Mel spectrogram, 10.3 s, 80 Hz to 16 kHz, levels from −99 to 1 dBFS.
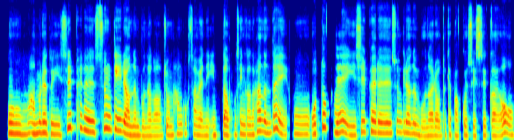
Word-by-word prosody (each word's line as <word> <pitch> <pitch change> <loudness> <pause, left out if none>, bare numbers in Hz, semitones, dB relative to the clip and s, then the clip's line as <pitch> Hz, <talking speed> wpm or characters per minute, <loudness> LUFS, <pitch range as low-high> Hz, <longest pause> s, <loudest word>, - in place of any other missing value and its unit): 어 215 -3 +2
아무래도 230 -1 +2
이 205 -1 -1
실패를 310 - +3
숨기려는 250 - +2
문화가 175 0 -4
좀 185 0 -3
한국 215 +2 -7
사회는 180 -3 -4
있다고 185 0 -1
생각을 200 +1 -4
하는데 245 -3 +2
어 205 -1 -4
어떻게 240 - +2
이 185 -1 -3
실패를 240 0 +2
숨기려는 230 -5 -2
문화를 175 +1 -2
어떻게 180 +3 -6
바꿀 180 0 -6
수 180 +1 -7
있을까요? 180 +4 -1
210 Hz, 325 characters per minute, -25 LUFS, 185-240 Hz, -, 실패를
